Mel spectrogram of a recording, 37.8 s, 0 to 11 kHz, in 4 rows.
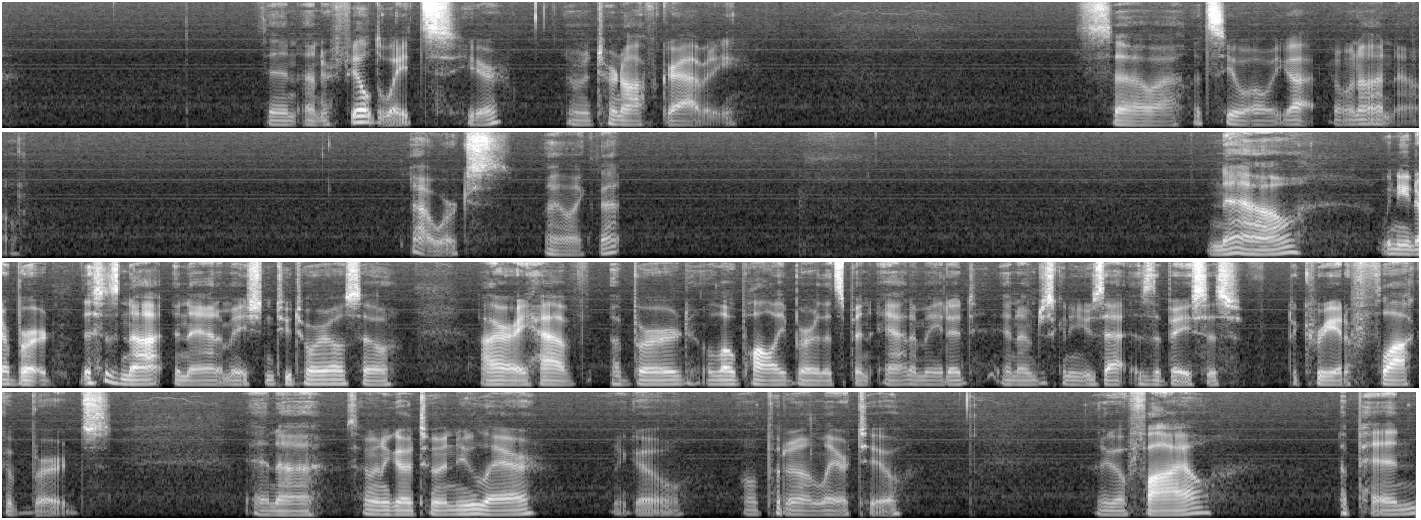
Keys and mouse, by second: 4.2-6.0 drag, 6.0-9.4 middle drag, 9.4 alt+a, 18.2-20.7 drag, 33.4-37.4 drag.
